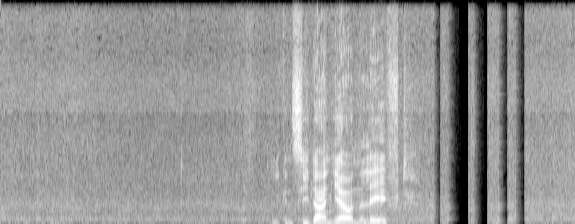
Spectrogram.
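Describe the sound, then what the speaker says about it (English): A dense, steady buzz of many honeybees around a hive box at a bee sanctuary, with someone speaking close by partway through. "there's quite a bit of bees"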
